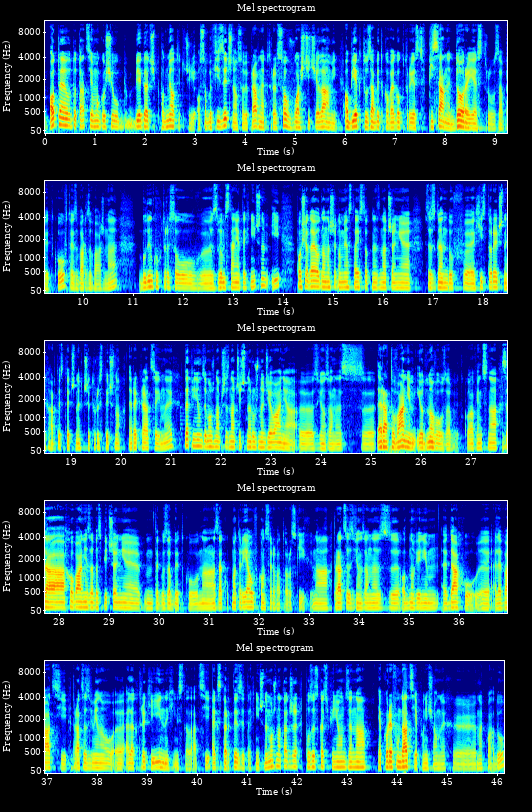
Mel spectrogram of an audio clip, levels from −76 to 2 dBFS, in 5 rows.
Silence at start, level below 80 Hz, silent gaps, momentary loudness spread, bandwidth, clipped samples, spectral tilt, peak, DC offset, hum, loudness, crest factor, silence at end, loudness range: 0 s; -52 dBFS; none; 11 LU; 10.5 kHz; under 0.1%; -5 dB/octave; 0 dBFS; under 0.1%; none; -22 LUFS; 22 dB; 0 s; 5 LU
